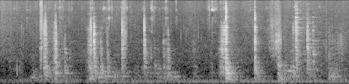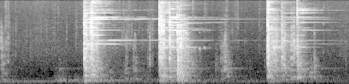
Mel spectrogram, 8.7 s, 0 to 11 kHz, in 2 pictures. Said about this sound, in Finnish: Ovet ovat avautuneet aikanaan sisäänpäin, mutta nämä ovet, jotka nyt avasimme, ne ovat vuodelta 1829, jos oikein muistan.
